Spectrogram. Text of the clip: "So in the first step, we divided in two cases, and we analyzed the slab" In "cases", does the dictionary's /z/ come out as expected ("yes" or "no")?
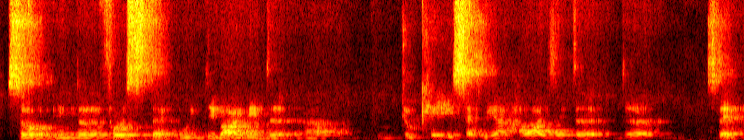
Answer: no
